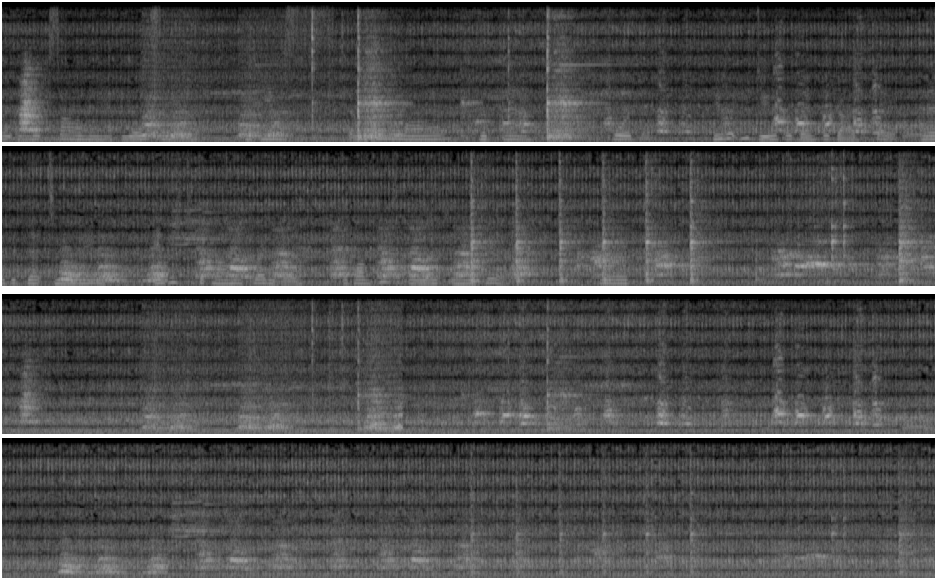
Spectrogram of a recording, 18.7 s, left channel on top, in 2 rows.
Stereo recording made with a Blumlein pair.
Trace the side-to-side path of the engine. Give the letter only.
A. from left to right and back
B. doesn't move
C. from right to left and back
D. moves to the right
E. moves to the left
B.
